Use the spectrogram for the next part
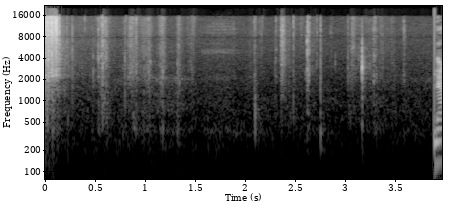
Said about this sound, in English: So now the deck's nice and shuffled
